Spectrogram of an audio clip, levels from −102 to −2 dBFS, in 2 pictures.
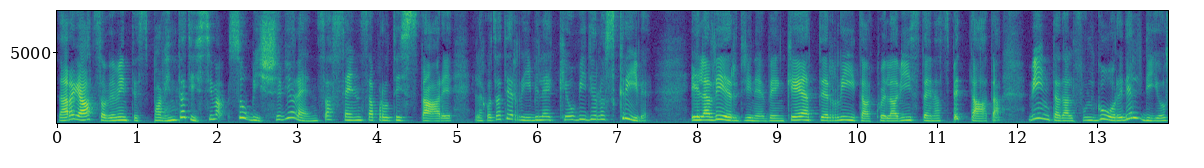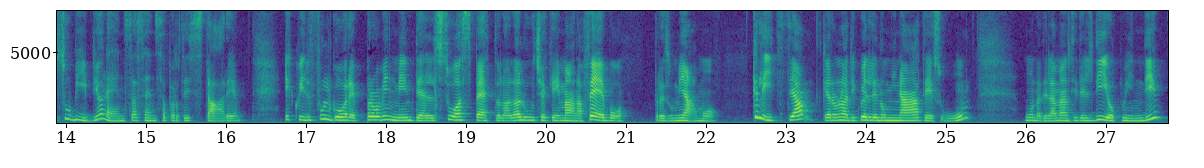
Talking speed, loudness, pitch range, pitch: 140 wpm, -21 LUFS, 185-230 Hz, 205 Hz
